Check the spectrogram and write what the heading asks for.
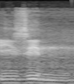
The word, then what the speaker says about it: izin: meminta izin nah Hai bukan ijinnya teman-teman tapi izin pakai Z sering dirubah Z yaitu memakai huruf j jadi izin gitu Nah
